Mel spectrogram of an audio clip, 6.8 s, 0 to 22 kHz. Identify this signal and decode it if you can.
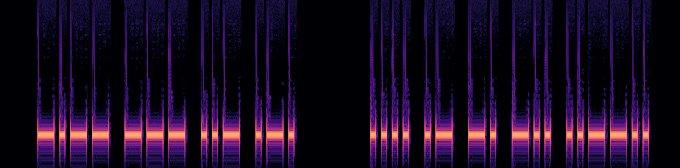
Morse code, heard as a keyed tone, about 22 wpm, 700 Hz. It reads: YOUR HAND?
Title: 2x Word-Spacing - Sentences from Top 200 Words - 22wpm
